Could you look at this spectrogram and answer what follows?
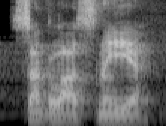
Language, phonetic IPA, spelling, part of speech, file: Russian, [sɐˈɡɫasnɨje], согласные, noun, Ru-согласные.ogg
- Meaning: 1. nominative/accusative plural of согла́сный (soglásnyj) 2. nominative/accusative plural of согла́сная (soglásnaja)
